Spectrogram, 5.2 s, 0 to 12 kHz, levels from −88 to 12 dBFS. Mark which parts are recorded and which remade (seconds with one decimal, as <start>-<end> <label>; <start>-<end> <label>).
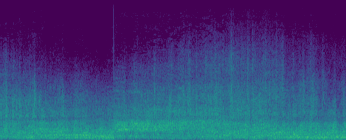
0.0-3.4 recorded; 3.4-4.4 remade; 4.4-5.2 recorded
